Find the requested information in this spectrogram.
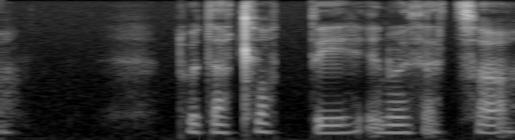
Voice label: "tlodi", Welsh

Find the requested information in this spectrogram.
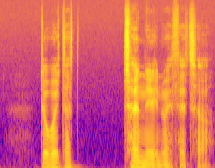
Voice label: "tynnu", Welsh

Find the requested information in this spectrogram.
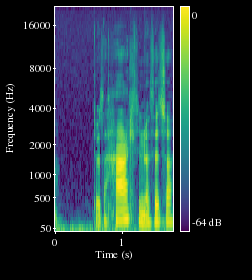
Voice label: "hallt", Welsh

